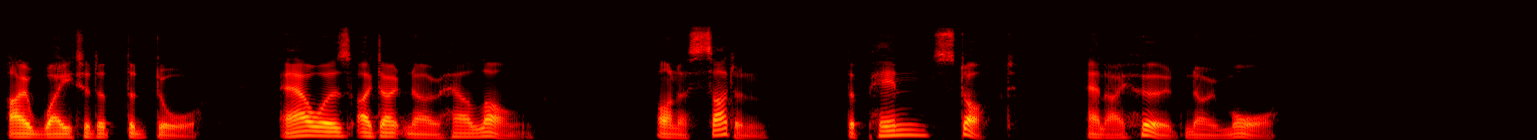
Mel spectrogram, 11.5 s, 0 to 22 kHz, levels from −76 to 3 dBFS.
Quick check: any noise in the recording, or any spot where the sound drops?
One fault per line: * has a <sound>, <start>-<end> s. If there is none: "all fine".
all fine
